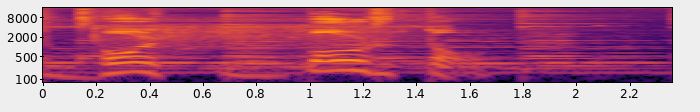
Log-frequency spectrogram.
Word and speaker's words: Boruto: But anyway, the Japanese pronunciation of Bolt is Borto or Borto, which when pronounced in English looks like Boruto, but it's Borto.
